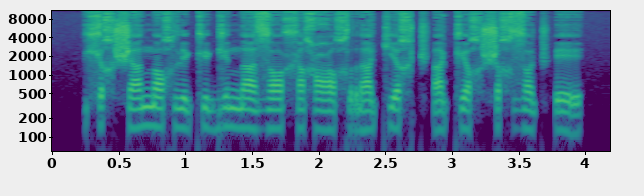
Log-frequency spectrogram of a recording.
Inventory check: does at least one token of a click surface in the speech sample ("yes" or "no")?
no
